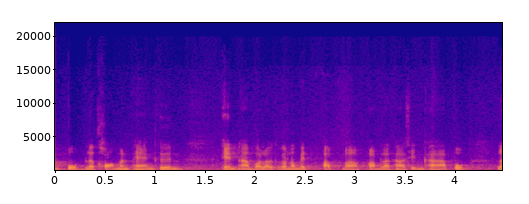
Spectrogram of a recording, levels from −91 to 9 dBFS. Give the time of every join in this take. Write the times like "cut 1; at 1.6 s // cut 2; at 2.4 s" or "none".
none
